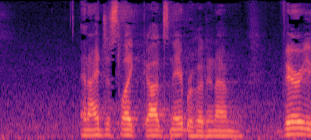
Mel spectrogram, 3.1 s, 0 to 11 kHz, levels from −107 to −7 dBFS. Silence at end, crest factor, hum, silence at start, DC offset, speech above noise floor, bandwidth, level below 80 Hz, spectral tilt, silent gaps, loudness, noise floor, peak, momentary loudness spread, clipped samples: 0 s; 20 dB; none; 0 s; under 0.1%; 23 dB; 11 kHz; -60 dBFS; -5 dB/octave; none; -35 LUFS; -57 dBFS; -16 dBFS; 9 LU; under 0.1%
